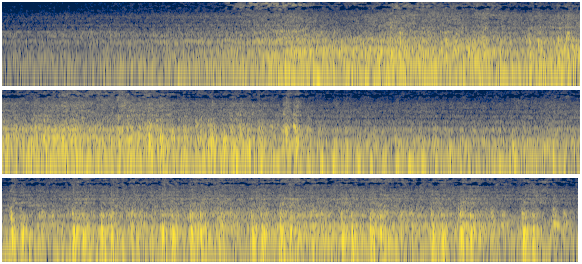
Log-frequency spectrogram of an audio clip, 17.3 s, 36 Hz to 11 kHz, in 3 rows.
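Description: Two electric commuter trains passing through a station in opposite directions, a Sanyo 5000 series and a Hanshin 9300 series. The rumble of wheels and motors builds over the first few seconds. From about two-thirds in, the wheels clack rapidly over rail joints and points.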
